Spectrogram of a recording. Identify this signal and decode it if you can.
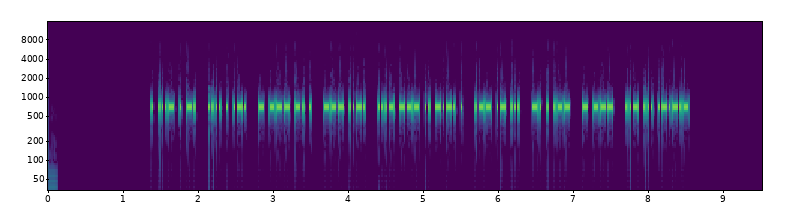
Morse code, heard as a keyed tone, about 50 wpm, 700 Hz. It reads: EVEN HER TONE OF VOICE WAS NEW TO US.
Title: Sentences from Top 1600 Words 50wpm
